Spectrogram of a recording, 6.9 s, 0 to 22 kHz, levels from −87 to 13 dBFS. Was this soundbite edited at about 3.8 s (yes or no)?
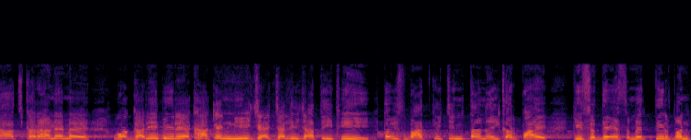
yes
